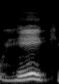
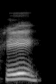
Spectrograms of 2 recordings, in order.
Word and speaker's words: reiki: japonês, né, no Nihongo, se a gente for falar a pronúncia correta, é reiki. Reiki. Então, não existe esse re. Para falar re, no japonês, teria que ser H-E, e é com R.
